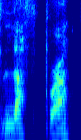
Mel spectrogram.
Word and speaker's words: Loughborough: many vowels um but it is actually very easy to say just kind of two syllables lra and that's basically it um but you may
